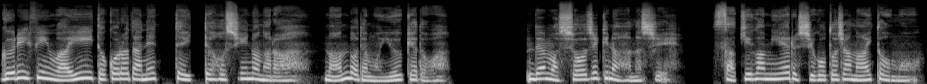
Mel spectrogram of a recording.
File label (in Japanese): DIALOGUE JP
